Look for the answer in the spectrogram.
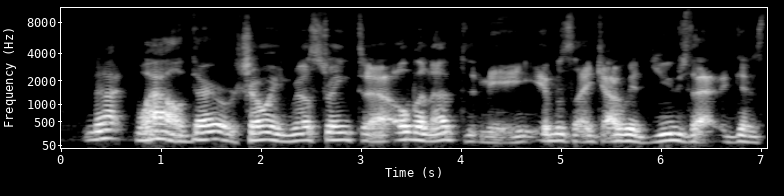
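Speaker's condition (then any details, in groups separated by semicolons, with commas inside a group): Friedreich's ataxia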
